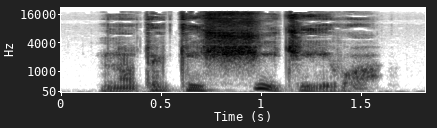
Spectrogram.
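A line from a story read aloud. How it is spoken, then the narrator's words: Grumbling. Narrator (Russian): проворчал Штайнер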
